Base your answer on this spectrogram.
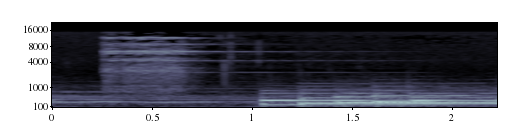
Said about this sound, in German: hat geklingelt, aber ich mache nicht auf.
